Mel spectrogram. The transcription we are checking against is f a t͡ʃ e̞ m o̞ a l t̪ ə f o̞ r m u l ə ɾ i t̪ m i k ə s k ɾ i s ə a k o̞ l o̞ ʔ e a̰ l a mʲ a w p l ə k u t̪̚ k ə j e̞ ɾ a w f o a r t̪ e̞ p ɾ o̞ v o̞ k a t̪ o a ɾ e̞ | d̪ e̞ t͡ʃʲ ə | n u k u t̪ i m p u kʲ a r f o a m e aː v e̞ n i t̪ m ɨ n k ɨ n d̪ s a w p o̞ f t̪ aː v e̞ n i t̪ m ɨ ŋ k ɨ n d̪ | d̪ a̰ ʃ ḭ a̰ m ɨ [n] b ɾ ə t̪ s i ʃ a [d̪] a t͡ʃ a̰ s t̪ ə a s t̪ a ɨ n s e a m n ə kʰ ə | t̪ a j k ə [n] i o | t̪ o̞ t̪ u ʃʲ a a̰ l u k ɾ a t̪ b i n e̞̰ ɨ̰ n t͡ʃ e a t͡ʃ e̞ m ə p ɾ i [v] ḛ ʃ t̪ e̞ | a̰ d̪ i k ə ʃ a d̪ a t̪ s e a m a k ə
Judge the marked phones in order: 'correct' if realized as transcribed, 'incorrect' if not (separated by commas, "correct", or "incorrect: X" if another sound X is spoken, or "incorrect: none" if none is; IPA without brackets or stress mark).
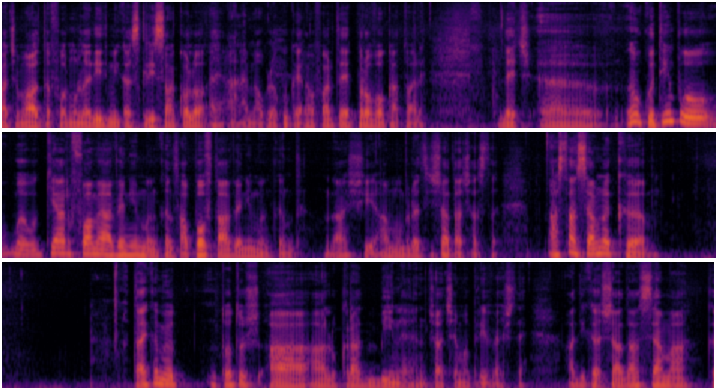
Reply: incorrect: m, incorrect: t̪, incorrect: m, correct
